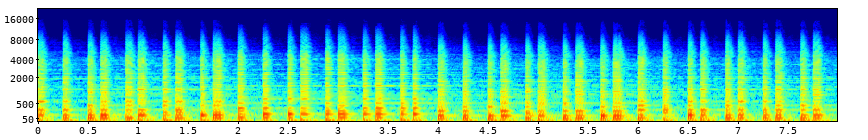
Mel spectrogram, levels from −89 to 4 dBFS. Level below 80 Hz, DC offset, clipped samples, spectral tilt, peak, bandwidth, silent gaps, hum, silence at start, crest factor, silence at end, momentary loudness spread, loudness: -26 dBFS; under 0.1%; under 0.1%; -6 dB/octave; -2 dBFS; 11 kHz; none; none; 0 s; 16 dB; 0 s; 3 LU; -19 LUFS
